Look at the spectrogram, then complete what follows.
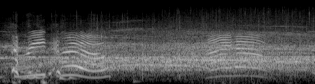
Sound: crowd cheering

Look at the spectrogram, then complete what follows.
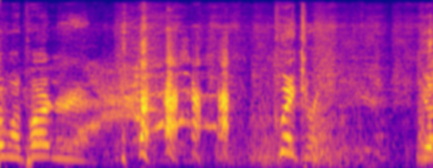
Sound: laughs

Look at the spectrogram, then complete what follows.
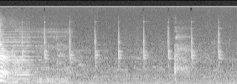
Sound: snoring

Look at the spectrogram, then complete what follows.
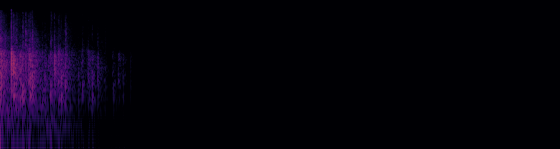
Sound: applause

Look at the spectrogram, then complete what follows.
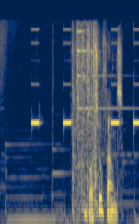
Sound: beeping

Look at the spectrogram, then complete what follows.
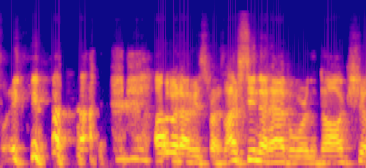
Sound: both laugh

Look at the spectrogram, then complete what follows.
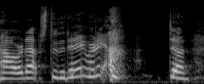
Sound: exhales

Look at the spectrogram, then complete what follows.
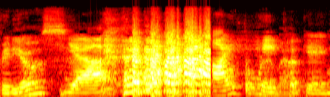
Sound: laugh

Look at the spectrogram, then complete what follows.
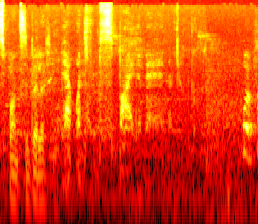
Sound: whispers

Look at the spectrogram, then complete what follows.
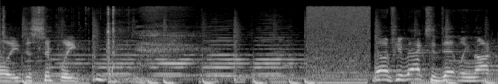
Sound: Joe's truck alarm goes off

